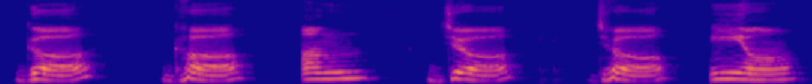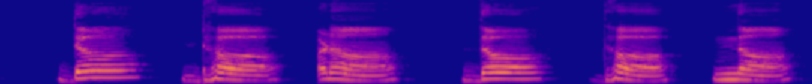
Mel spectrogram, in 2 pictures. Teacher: जिन व्यंजन वर्णों के उच्चारण में स्वर तंत्री में कंपन होता है उन्हें घोष व्यंजन कहते हैं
